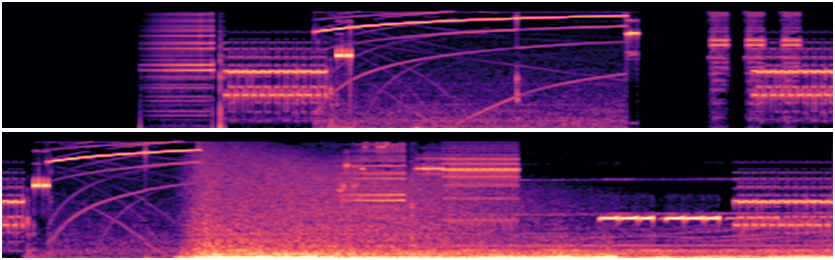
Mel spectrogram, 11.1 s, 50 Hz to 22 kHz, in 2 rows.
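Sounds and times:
pulsing beeps: 1.2s - 6.9s, 7.7s - 11.0s
electronic warble: 5.8s - 11.0s
rising tone sweeps: 6.7s - 11.0s.

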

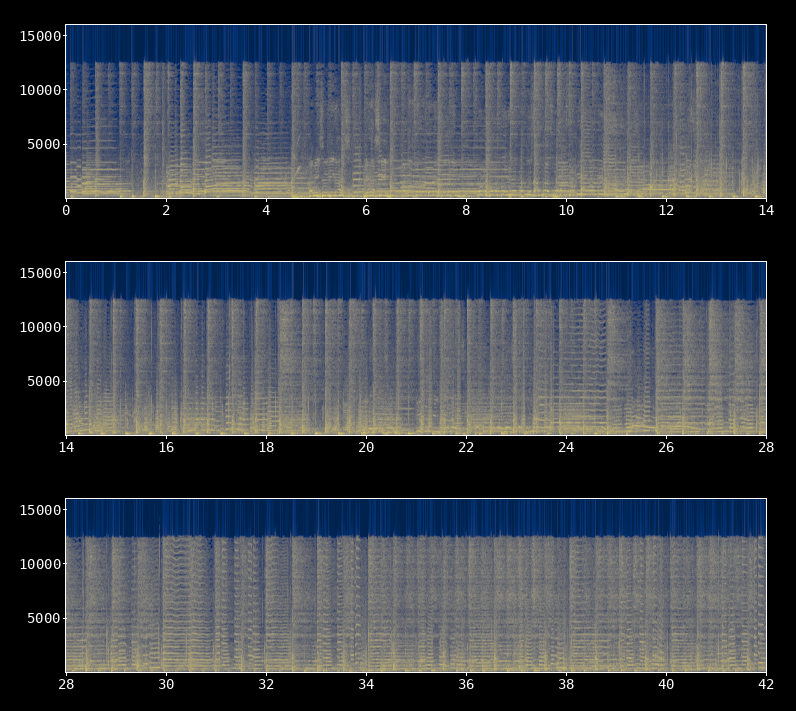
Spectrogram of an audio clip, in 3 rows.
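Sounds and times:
bass drum and snare beat: 0.0s - 42.0s
street brass band playing: 0.0s - 42.0s.

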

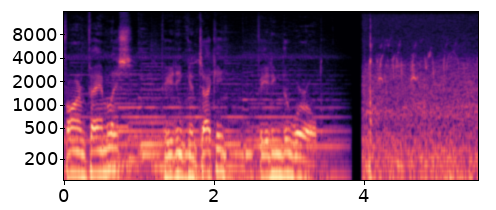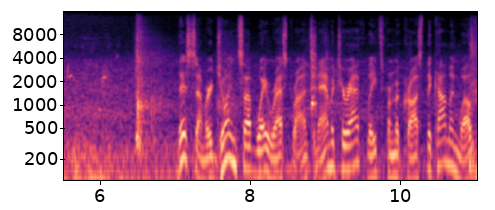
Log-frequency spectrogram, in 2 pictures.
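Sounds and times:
sharp whack: 6.4s - 6.9s.

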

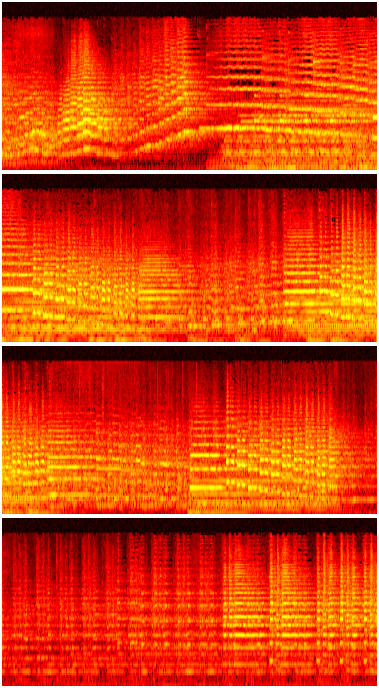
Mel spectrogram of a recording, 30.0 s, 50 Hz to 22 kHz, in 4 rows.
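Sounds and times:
trumpet with orchestra: 0.0s - 2.9s, 4.1s - 22.7s, 26.7s - 30.0s.

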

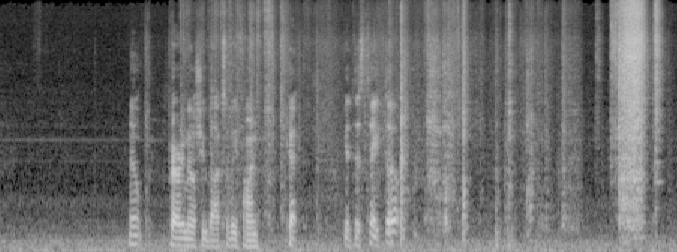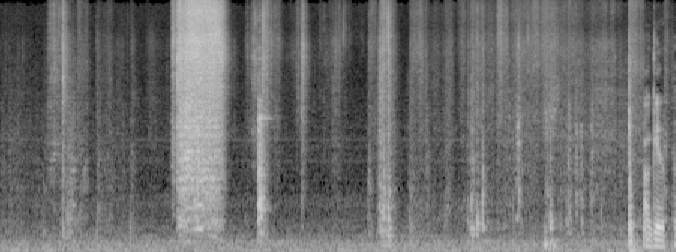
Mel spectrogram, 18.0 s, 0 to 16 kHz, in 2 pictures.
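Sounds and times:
packing tape ripping off roll: 8.0s - 8.9s, 11.3s - 12.1s.

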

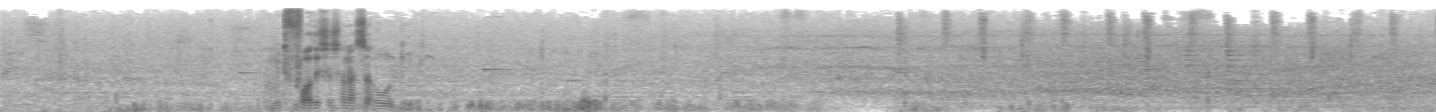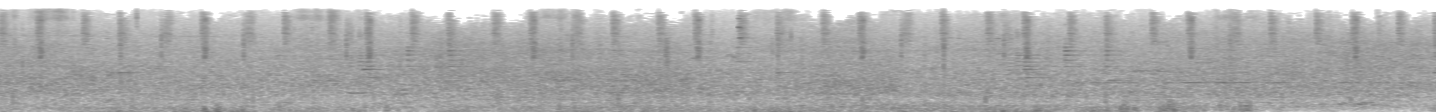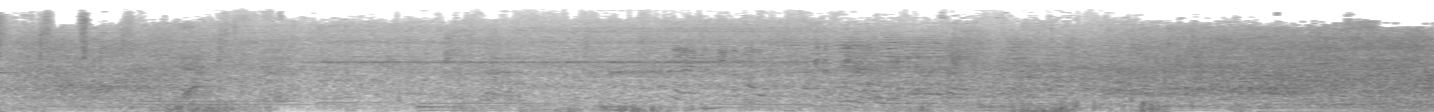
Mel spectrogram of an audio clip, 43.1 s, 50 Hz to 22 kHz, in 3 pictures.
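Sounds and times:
background music: 0.0s - 43.0s
car traffic: 0.0s - 43.0s
voices: 7.2s - 43.0s.

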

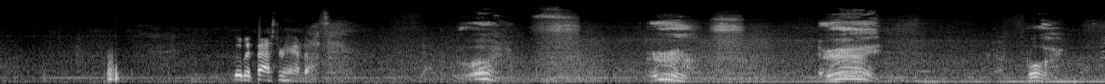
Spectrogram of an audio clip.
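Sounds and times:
man grunting with effort: 4.5s - 5.2s, 6.4s - 7.4s, 8.2s - 8.8s.

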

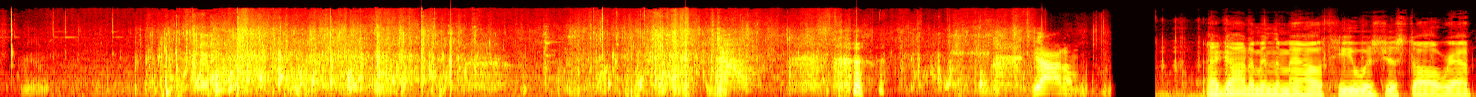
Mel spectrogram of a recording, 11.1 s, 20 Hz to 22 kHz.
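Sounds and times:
fish splashing in water: 1.0s - 7.7s.

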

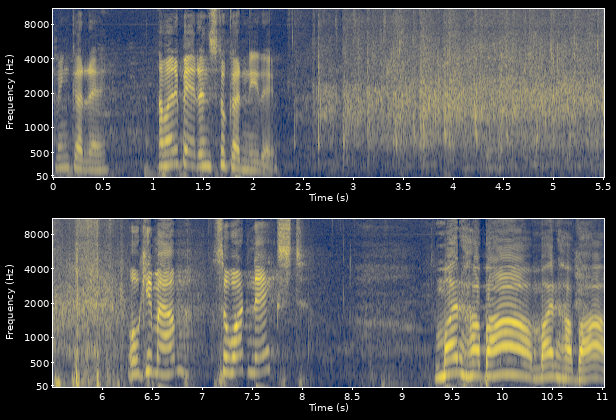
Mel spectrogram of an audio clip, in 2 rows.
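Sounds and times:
audience clapping: 2.4s - 6.3s.

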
